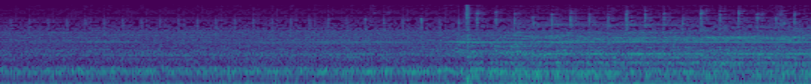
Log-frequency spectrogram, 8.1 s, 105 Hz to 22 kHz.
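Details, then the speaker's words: Chinese diesel parking heater on its first start after six months idle over summer, about 10°C outside, set to 17°C: steady even roar at full output with regular dosing-pump ticking and blower hum. Normal running at full output. "die volle power schönheits schön war scheinen alles ok zu sein der erste start ist einmal geglückt"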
